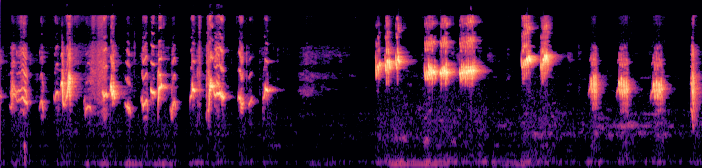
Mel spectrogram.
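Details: Shrike lure recording, long-tailed shrike, for getting reluctant birds to sing: a run of fast scratchy chattering notes, a pause, then clear whistled notes and evenly spaced harsh single calls.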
